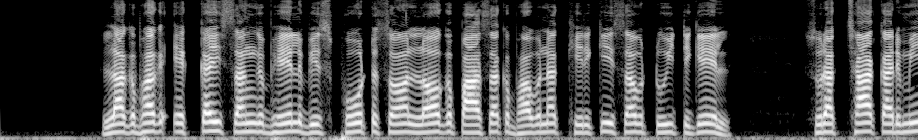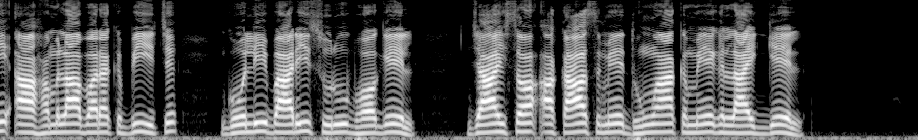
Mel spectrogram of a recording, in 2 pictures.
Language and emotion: Maithili, neutral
